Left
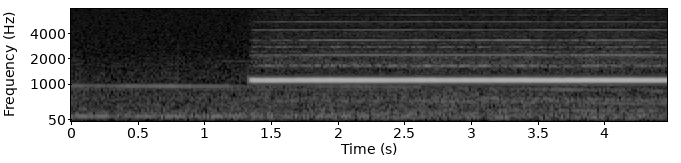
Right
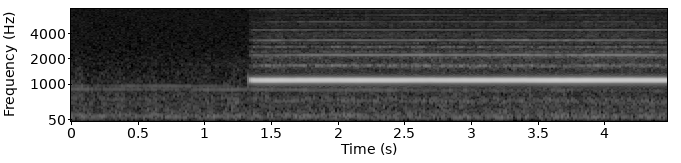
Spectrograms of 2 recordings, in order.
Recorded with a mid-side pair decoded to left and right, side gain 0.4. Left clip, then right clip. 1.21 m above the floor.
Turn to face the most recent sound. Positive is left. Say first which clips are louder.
# right 10 dB
turn(degrees=-40)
